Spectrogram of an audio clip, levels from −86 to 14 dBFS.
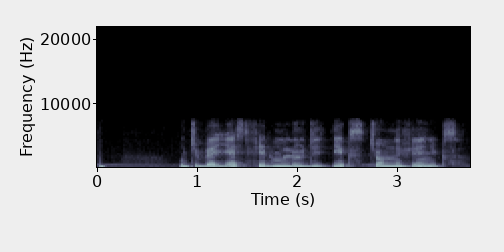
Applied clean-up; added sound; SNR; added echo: none; none; none; none.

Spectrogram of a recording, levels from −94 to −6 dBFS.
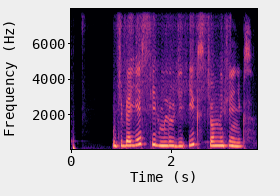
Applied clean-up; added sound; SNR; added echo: neural mask model RNNoise.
